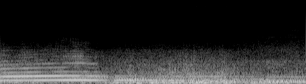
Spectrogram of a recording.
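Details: Heavily modified Audi R8 rebuilt from a salvage-auction wreck, driven on the road with repeated downshifts: revs climb crisply, then drop smoothly into a deep even rumble; temperature good, engine sounds strong and healthy.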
